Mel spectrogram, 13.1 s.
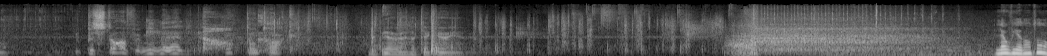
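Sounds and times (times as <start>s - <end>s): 
speech: 1.1s - 3.8s, 4.7s - 5.9s, 12.4s - 13.0s
motorcycle engine: 9.0s - 12.4s.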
